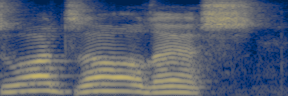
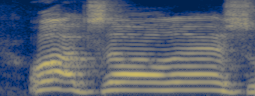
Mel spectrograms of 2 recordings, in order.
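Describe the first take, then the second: First: Grand showman repeat. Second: High, loud, drawn-out showman call; booming. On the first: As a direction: savour the question, still grand. Repeated, a notch softer. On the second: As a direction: sweep in grandly to take the stage. Lockhart booming arrival. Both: A narrator's reading.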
